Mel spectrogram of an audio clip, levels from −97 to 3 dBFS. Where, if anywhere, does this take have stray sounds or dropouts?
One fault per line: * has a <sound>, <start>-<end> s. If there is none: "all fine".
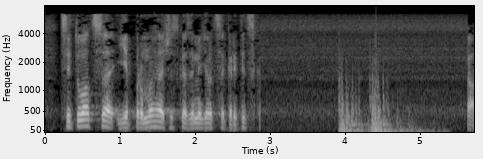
* has a thud, 3.9-5.5 s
